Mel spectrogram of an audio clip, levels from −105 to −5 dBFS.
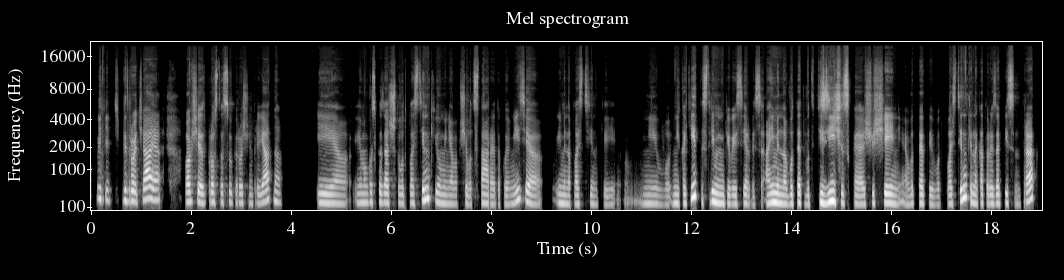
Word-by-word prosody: выпить 225 Hz, -2 st, -5 dB
ведро 210 Hz, -2 st, +2 dB
чая- 230 Hz, +2 st, +4 dB, 0.5 s
вообще 190 Hz, -1 st, +2 dB
просто 190 Hz, -2 st, -5 dB
супер, 180 Hz, -1 st, -7 dB
очень 175 Hz, -1 st, -8 dB
приятно. 190 Hz, +3 st, -3 dB, 0.7 s
И 175 Hz, -1 st, 0 dB, 0.5 s
я 180 Hz, 0 st, -9 dB
могу 180 Hz, +1 st, -5 dB
сказать, 180 Hz, -1 st, -3 dB
что 175 Hz, -1 st, -8 dB
вот 170 Hz, -1 st, -8 dB
пластинки 200 Hz, +8 st, +1 dB
у 180 Hz, -, -1 dB
меня 160 Hz, -1 st, -6 dB
вообще, 155 Hz, +2 st, -10 dB
вот 155 Hz, -1 st, -11 dB
старое 165 Hz, -4 st, -4 dB
такое 155 Hz, +1 st, -11 dB
media 185 Hz, -2 st, -1 dB, 0.3 s
именно 165 Hz, -3 st, -4 dB
пластинки, 160 Hz, +1 st, -11 dB
не 185 Hz, -5 st, -11 dB
в 150 Hz, 0 st, -15 dB
не 170 Hz, 0 st, -3 dB
какие-то 255 Hz, -, +4 dB
стриминговые 170 Hz, -5 st, +2 dB
сервисы, 155 Hz, -2 st, -8 dB
а 170 Hz, -, -1 dB
именно 170 Hz, -4 st, +6 dB
вот 170 Hz, +1 st, -3 dB
это 175 Hz, -4 st, +2 dB
вот 155 Hz, -1 st, -9 dB
физическое 175 Hz, -4 st, +6 dB
ощущение 170 Hz, +1 st, 0 dB
вот 170 Hz, +2 st, -8 dB
этой 165 Hz, -2 st, -2 dB
вот 150 Hz, +1 st, -12 dB
пластинки, 165 Hz, -, +3 dB
на 170 Hz, -2 st, -1 dB
которой 165 Hz, 0 st, -3 dB
записан 165 Hz, -1 st, -4 dB
трек, 210 Hz, +7 st, +5 dB
175 Hz, 140 wpm, -23 LUFS, 160-190 Hz, 0.7 s, именно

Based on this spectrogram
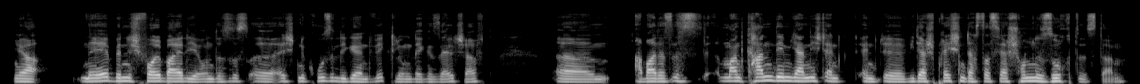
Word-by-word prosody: Ja. 135 Hz, -2 st, +2 dB, 0.4 s
Ne, 145 Hz, +3 st, +4 dB
bin 155 Hz, 0 st, +2 dB
ich 145 Hz, -2 st, 0 dB
voll 150 Hz, -1 st, +4 dB
bei 140 Hz, -1 st, +5 dB
dir. 130 Hz, -2 st, 0 dB
Und 130 Hz, 0 st, -3 dB
das 130 Hz, +2 st, -6 dB
ist, 135 Hz, -1 st, -5 dB
äh, 135 Hz, -2 st, -3 dB
echt 145 Hz, +1 st, -5 dB
'ne 145 Hz, -, -2 dB
gruselige 145 Hz, -2 st, -1 dB
Entwicklung 130 Hz, -1 st, -5 dB
der 120 Hz, -1 st, -5 dB
Gesellschaft. 125 Hz, +2 st, -6 dB, 0.6 s
Ähm, 120 Hz, -3 st, -1 dB, 0.2 s
aber 140 Hz, +1 st, +3 dB
das 140 Hz, 0 st, 0 dB
ist 140 Hz, -3 st, -4 dB
man 155 Hz, -2 st, +1 dB
kann 170 Hz, +2 st, +4 dB
dem 170 Hz, -1 st, +6 dB
ja 160 Hz, -2 st, +5 dB
nicht 155 Hz, 0 st, +1 dB
ent 145 Hz, -2 st, -1 dB, 0.2 s
ent 135 Hz, 0 st, -3 dB
äh, 130 Hz, -3 st, +1 dB
widersprechen, 145 Hz, +3 st, +1 dB
dass 135 Hz, -2 st, 0 dB
das 140 Hz, -2 st, -1 dB
ja 140 Hz, -, 0 dB
schon 150 Hz, +3 st, +2 dB
'ne 150 Hz, -, +5 dB
Sucht 145 Hz, 0 st, +1 dB
ist 125 Hz, 0 st, -6 dB
dann. 135 Hz, -1 st, -11 dB
140 Hz, 200 wpm, -22 LUFS, 130-150 Hz, 0.6 s, dem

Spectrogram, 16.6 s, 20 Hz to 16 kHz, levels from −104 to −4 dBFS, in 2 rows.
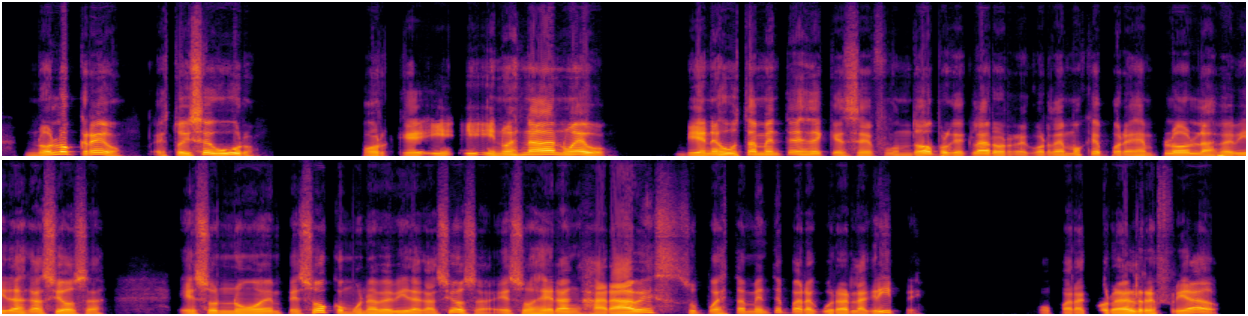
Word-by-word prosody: No -, -, +1 dB
lo -, -, +6 dB
creo, -, -, +2 dB, 0.2 s
estoy 150 Hz, -2 st, -1 dB
seguro, 170 Hz, 0 st, +4 dB, 0.6 s
porque, 130 Hz, -1 st, -3 dB
y 150 Hz, -, -2 dB
y 160 Hz, +2 st, -2 dB
y -, -, 0 dB
no 165 Hz, +1 st, +2 dB
es 160 Hz, -, -1 dB
nada 190 Hz, +3 st, +8 dB
nuevo, 180 Hz, 0 st, +4 dB, 0.4 s
viene 140 Hz, +5 st, +1 dB
justamente 170 Hz, 0 st, +1 dB
desde 170 Hz, -2 st, +1 dB
que 135 Hz, -2 st, -6 dB
se 130 Hz, 0 st, -4 dB
fundó, 125 Hz, +7 st, 0 dB
porque, 140 Hz, -5 st, -2 dB
claro, 150 Hz, -1 st, +2 dB
recordemos 125 Hz, +4 st, -5 dB
que, 160 Hz, -1 st, -3 dB
por 135 Hz, -3 st, -6 dB
ejemplo, 135 Hz, +4 st, -1 dB
las 130 Hz, -4 st, -1 dB
bebidas 125 Hz, +5 st, 0 dB
gaseosa, 135 Hz, -3 st, -1 dB, 0.5 s
eso 140 Hz, +2 st, -2 dB
no 140 Hz, 0 st, -1 dB
empezó 140 Hz, +7 st, -1 dB
como 150 Hz, -8 st, -5 dB
una 130 Hz, 0 st, -2 dB
bebida 120 Hz, 0 st, -1 dB
gaseosa, 110 Hz, -, -3 dB
esos 130 Hz, +5 st, -4 dB
eran 150 Hz, +2 st, +1 dB
jarabes 140 Hz, +9 st, +3 dB
supuestamente 150 Hz, -, -6 dB
para 145 Hz, -7 st, -2 dB
curar 120 Hz, +3 st, -2 dB
la 115 Hz, -2 st, -2 dB
gripe 180 Hz, +9 st, -5 dB, 0.7 s
o -, -, -15 dB
para 110 Hz, 0 st, -5 dB
curar 120 Hz, +5 st, +1 dB
el 145 Hz, -, +4 dB
resfriado. 135 Hz, -4 st, 0 dB
140 Hz, 175 wpm, -22 LUFS, 125-155 Hz, 0.7 s, nada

